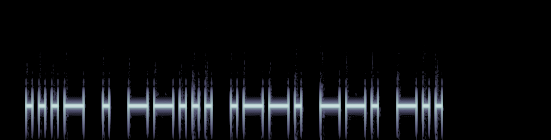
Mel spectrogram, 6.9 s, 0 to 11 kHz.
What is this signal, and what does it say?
Morse code, heard as a keyed tone, about 15 wpm, 700 Hz. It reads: VE7PGD
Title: DXCC-100 Call Signs - 6 Characters - 15wpm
